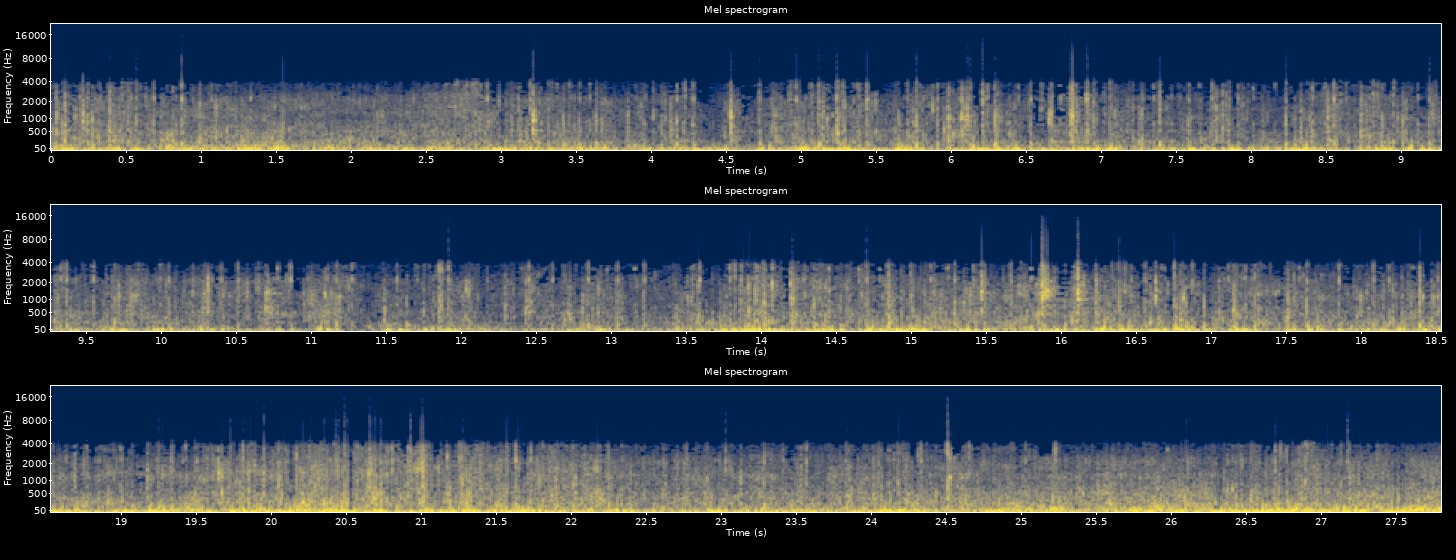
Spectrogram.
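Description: Wind buffets the microphone as a bike rides downhill.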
